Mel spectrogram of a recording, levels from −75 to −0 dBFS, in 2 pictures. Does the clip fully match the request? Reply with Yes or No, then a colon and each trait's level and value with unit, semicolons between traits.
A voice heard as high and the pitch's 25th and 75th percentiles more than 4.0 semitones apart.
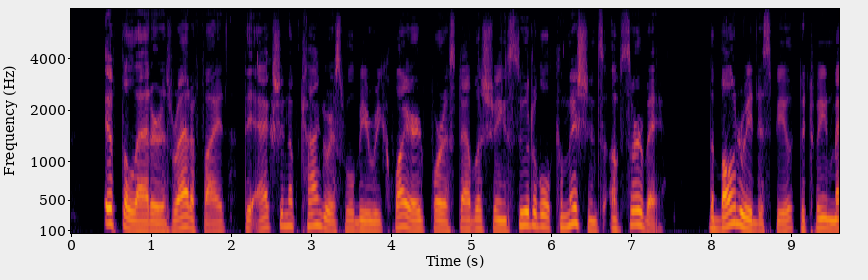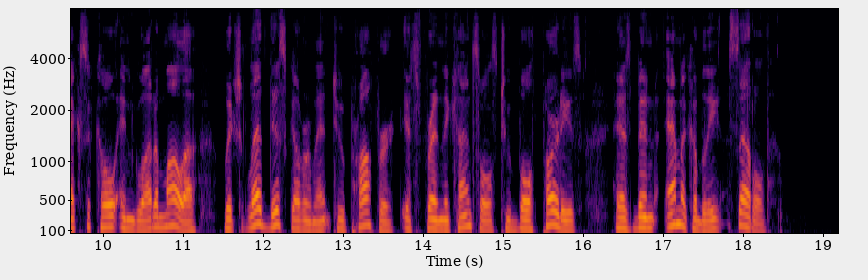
No: low, 125 Hz; average, 4.7 semitones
